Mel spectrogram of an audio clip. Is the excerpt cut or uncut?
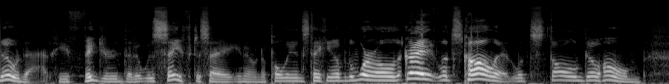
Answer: cut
